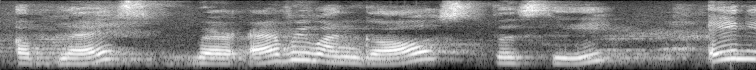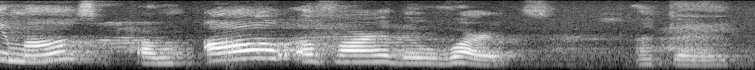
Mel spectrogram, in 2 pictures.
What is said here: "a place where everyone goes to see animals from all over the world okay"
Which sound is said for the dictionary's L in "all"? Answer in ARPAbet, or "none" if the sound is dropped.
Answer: L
